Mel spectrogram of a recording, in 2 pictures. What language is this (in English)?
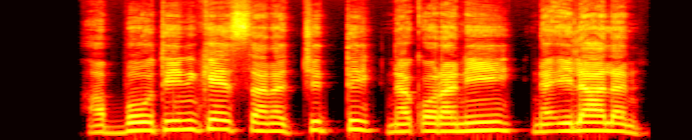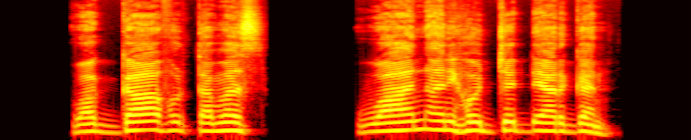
Oromo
